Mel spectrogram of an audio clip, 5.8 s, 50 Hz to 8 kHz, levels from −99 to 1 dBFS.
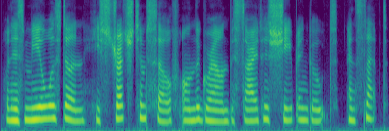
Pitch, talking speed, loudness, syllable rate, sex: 225 Hz, 185 wpm, -18 LUFS, 4.0 syllables/s, female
